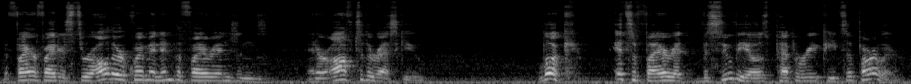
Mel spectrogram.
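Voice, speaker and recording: Male storytime reader, slightly high voice, expressive and child-directed, some background noise. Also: normal speed, rough recording. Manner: expressive, addressing young listeners with asides and sound effects. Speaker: firefighter reading a children's picture book aloud. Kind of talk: animated storytime read-aloud.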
